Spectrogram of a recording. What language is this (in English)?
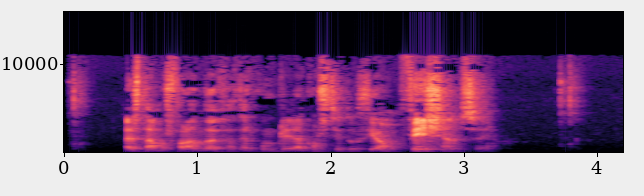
Galician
